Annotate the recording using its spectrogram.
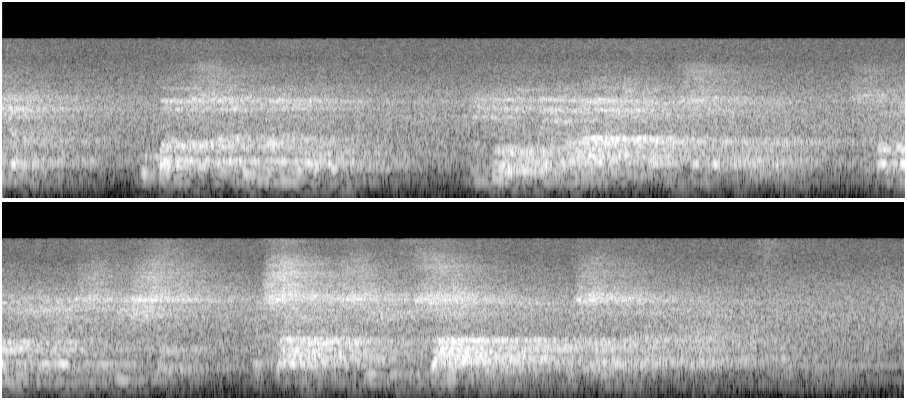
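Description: Voices sing a slow hymn in a large echoing hall.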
